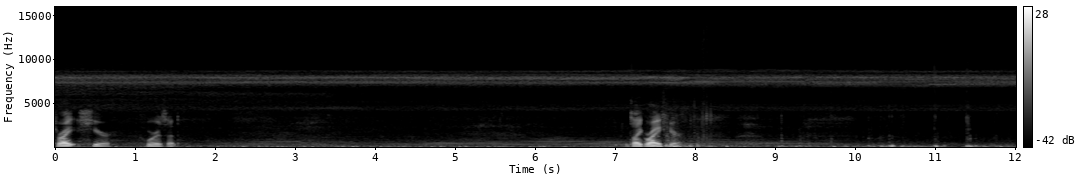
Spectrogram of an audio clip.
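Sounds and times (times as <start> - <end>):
insects buzzing: 0.0 - 12.0.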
